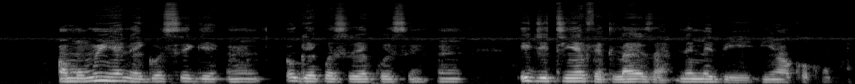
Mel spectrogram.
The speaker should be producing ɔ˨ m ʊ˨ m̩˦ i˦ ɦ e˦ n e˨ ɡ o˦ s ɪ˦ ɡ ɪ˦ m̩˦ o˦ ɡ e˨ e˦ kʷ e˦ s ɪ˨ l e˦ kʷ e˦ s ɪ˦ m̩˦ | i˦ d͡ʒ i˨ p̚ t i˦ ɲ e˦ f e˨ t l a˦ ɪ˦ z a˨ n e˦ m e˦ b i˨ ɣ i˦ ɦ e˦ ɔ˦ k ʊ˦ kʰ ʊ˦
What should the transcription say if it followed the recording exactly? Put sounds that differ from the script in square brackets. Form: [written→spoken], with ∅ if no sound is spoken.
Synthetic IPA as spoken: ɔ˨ m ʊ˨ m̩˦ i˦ ɦ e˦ n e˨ ɡ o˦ s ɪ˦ ɡ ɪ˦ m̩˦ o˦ ɡ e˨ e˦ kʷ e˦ s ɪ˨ [l→ɾ] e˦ kʷ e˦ s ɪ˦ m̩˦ | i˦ d͡ʒ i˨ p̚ t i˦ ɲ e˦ f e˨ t l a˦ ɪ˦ z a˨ n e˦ m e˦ b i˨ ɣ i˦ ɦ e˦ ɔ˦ k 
